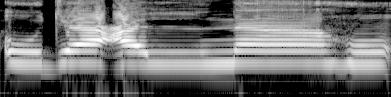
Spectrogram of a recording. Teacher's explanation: عین کی ادائیگی حلق کے درمیان والے حصے سے ہے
